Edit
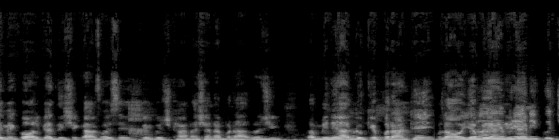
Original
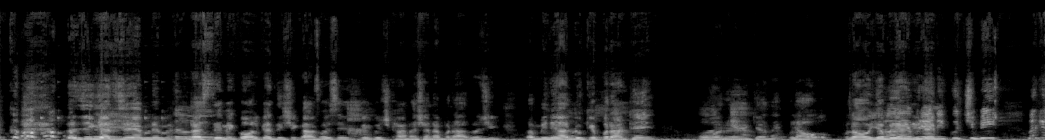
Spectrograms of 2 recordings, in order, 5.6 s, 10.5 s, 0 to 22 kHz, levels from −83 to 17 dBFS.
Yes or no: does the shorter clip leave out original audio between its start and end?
yes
